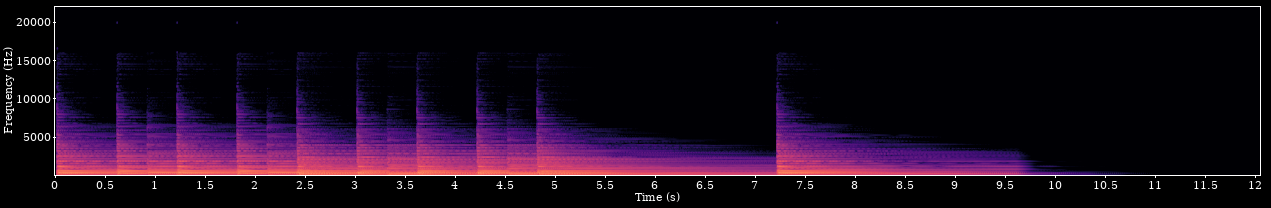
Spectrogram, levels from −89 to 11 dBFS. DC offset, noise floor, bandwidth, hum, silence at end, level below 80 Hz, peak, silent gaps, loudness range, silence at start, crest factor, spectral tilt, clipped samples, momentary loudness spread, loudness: under 0.1%; under -90 dBFS; 8.8 kHz; none; 2.4 s; -64 dBFS; -2 dBFS; none; 15 LU; 0 s; 18 dB; -7.5 dB/octave; under 0.1%; 16 LU; -19 LUFS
